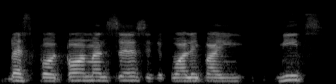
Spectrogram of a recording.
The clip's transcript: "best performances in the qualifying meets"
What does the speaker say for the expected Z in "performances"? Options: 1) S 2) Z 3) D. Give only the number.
1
